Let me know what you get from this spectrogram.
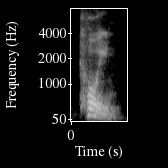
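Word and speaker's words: Köln: Sunra says it's pronounced similar to coin with a hard K. Coin.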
